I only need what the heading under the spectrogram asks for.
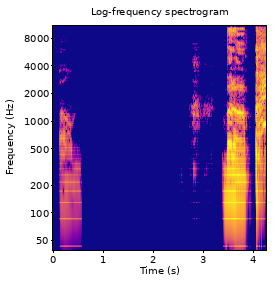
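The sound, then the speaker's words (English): A short voiced sound, then quiet, then two loud, harsh coughs from a lingering cough in quick succession, the first longer and rougher than the second. “The stupid cough still won't go away.”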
